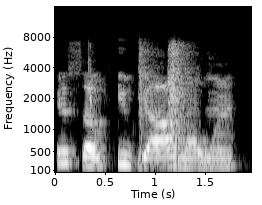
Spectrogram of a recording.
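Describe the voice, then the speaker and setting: A man with a somewhat high voice chats casually at the table, pressing with playful, teasing questions. The recording is dull and lo-fi with a faint hiss behind him. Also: steady tone, measured pace. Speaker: vlog co-host. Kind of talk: casual chat while eating.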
